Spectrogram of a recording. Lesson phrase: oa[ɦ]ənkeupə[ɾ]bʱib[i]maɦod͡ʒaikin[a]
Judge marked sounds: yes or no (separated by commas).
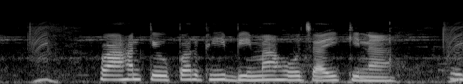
yes, yes, yes, yes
